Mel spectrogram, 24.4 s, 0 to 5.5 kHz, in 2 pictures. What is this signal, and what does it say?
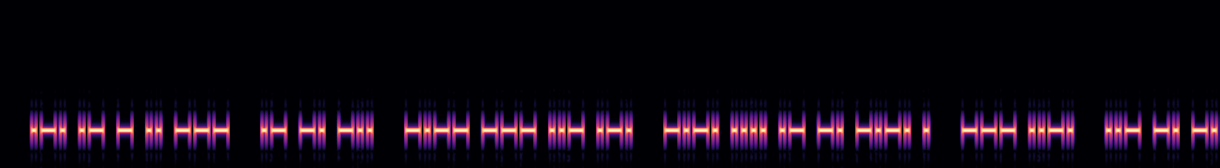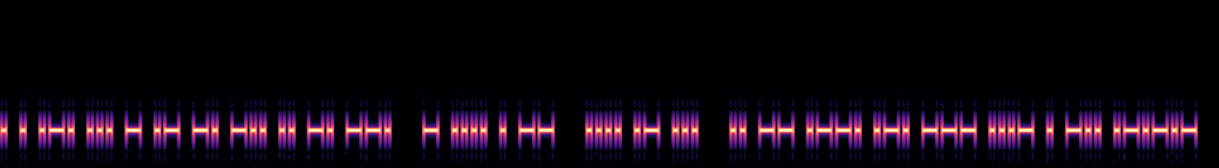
Morse code, heard as a keyed tone, about 25 wpm, 600 Hz. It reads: RATIO AND YOUR CHANCE OF UNDERSTANDING THEM HAS IMPROVED.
